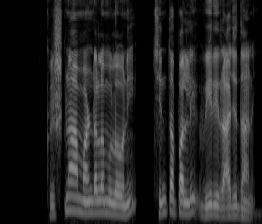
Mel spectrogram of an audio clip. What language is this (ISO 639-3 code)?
tel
